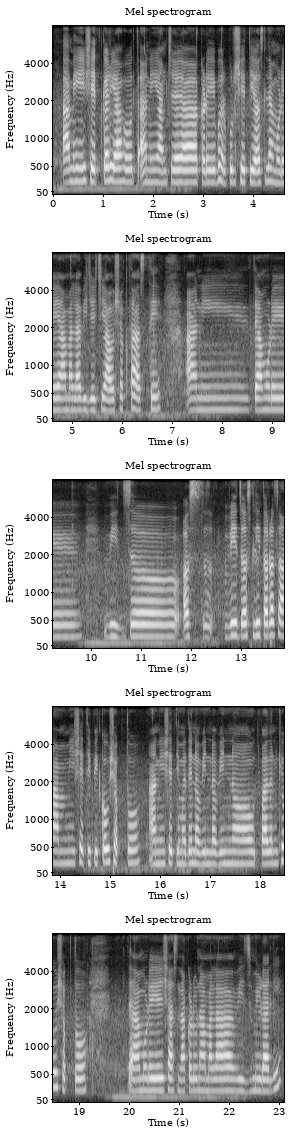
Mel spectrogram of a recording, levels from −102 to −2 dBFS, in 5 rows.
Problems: constant background noise, background conversations at intervals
